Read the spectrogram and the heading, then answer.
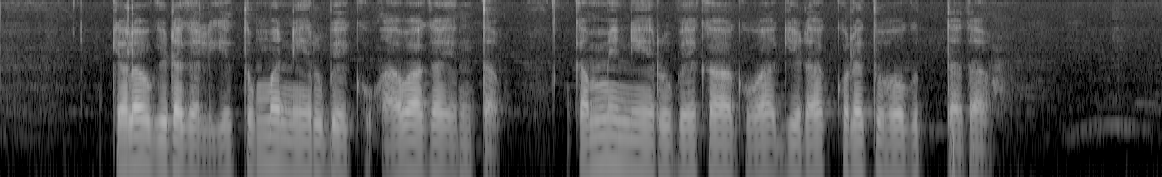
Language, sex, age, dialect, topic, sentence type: Kannada, male, 41-45, Coastal/Dakshin, agriculture, question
